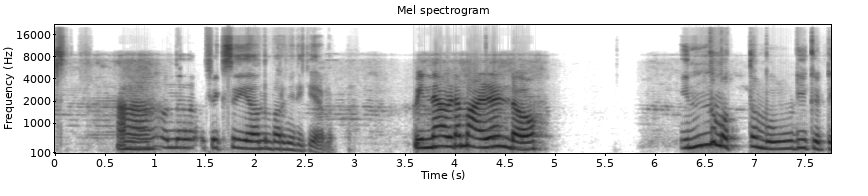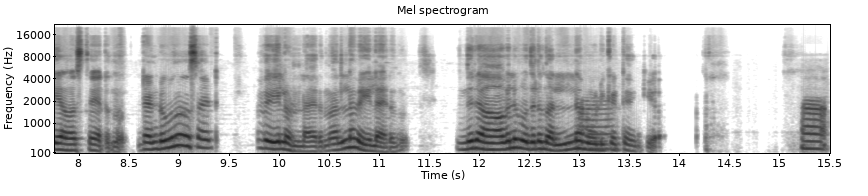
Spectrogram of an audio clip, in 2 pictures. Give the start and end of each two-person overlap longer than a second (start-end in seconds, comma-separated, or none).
none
